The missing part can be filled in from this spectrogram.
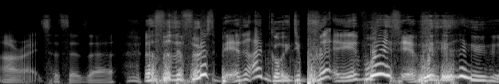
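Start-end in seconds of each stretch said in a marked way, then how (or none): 1.4-5.0 very high, loud, shrill, booming, swooping sing-song put-on voice. Reading a player's typed message aloud: Seth impersonation. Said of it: "I'll just do my best Seth impersonation".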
